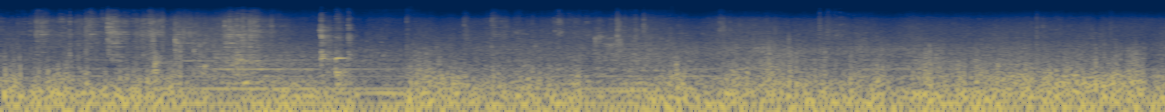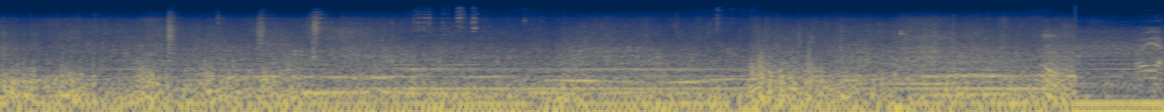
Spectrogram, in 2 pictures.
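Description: Wind buffeting the microphone over the steady drone of a fishing boat's engine and the wash of choppy water along the hull, with scattered short clicks and knocks.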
